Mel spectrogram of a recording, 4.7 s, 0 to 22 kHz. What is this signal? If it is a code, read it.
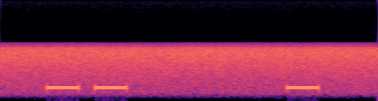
Telephone call progress tone (as in the UK, Ireland, Australia and similar networks), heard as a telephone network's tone, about 400, 450 Hz, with phone line noise. Ringback tone.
